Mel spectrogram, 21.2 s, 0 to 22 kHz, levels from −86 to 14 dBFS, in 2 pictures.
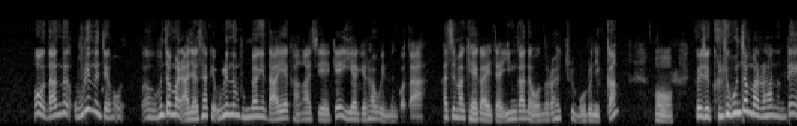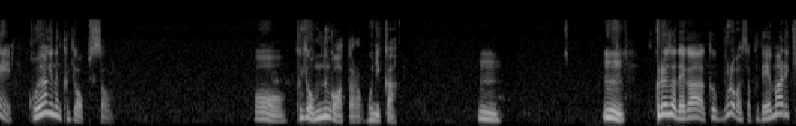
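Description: Speech with faint, delayed copies of the voice trailing it by 200 ms, well below the main signal, at 1.34–1.38 s, 4.46–4.68 s, 7.96–8.00 s and 8.96–9.07 s. This echo leak likely comes from a far-end echo canceller letting loudspeaker pickup return.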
